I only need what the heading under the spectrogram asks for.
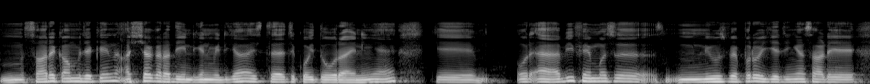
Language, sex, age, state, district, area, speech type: Dogri, male, 30-45, Jammu and Kashmir, Udhampur, rural, spontaneous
